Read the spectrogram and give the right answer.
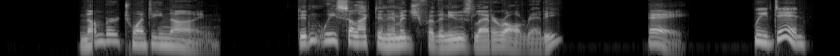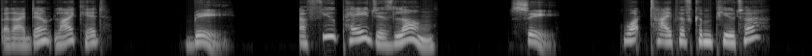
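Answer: A: We did, but I don't like it.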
